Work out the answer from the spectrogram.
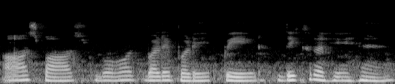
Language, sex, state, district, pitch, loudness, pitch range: Hindi, female, Punjab, Pathankot, 185 Hz, -15 LUFS, 175-195 Hz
